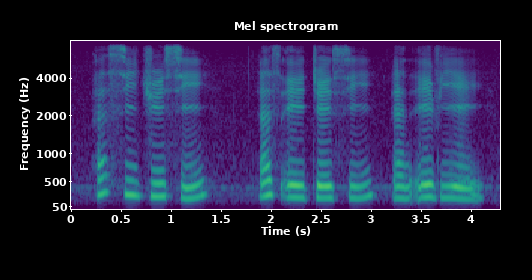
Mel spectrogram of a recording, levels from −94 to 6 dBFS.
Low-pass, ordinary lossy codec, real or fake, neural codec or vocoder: 7.2 kHz; none; real; none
